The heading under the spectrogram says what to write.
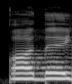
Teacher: Sebab ada huruf qalqalah yaitu dal yang sukunnya ini sukun asli dan ada di tengah bacaan kita. Maka kita bunyikan memantul dengan pantulan yang kecil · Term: qalqalah sughra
